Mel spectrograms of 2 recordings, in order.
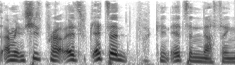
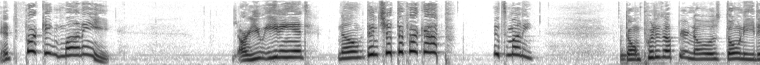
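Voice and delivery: exasperated rant; 9 semitones higher, faster than usual. Real, not acted. Ranting at complaining vegans.

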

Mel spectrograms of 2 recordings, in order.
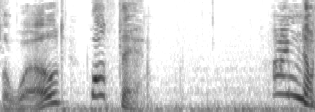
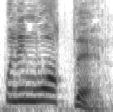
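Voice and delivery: incredulous; 14 semitones higher, 4 dB louder, faster than usual. Acted. Quarrel over broken engagement.

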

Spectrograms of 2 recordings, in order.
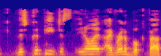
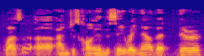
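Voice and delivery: normal talking voice

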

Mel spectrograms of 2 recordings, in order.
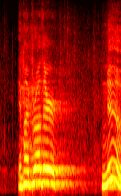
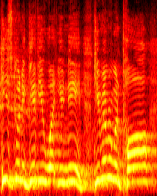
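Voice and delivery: higher, emphatic preaching; impassioned preaching; 4 semitones higher than usual. Real, not acted. Preacher promising God's help in that fight, impassioned. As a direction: drive the promise home to the listeners.

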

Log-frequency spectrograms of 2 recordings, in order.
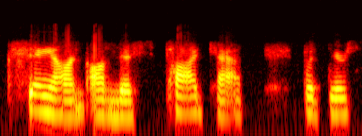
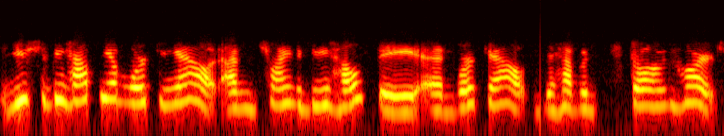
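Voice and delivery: higher-pitched mock-indignant retort; playful protest; 7 semitones higher than usual. Patient telling the doctor off before surgery, playful protest. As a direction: plead your case in a high, lively voice.

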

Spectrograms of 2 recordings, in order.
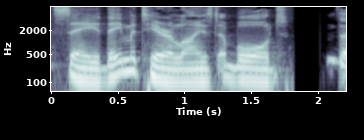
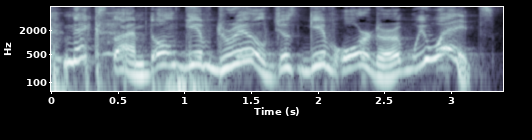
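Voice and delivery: high-pitched mock Russian scolding; comic Russian accent, pitched way up; 10 semitones higher than usual. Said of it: "this is my best Russian accent".

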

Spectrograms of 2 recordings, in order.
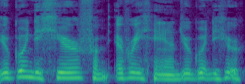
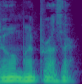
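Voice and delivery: much lower, gentle counsel; tender pastoral reply; 4 semitones lower than usual. Retold or imitated. Pastor gently counselling the angry young man, low and tender. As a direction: soothe him like a caring pastor. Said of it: "I said".

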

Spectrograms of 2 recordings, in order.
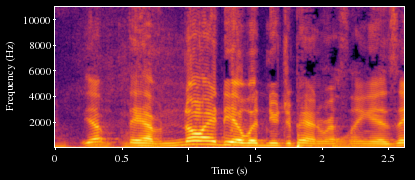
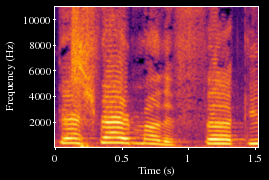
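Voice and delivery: Cornette impression; 11 semitones higher, 5 dB louder, slower than usual.

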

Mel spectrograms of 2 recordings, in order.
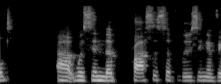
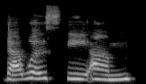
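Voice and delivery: higher, halting voice close to tears; tearful; 4 semitones higher than usual. Real, not acted. Mother explaining to interviewer why this part makes her cry, tearful. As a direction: explain it while recovering from crying. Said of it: "I still cry when I tell that part".

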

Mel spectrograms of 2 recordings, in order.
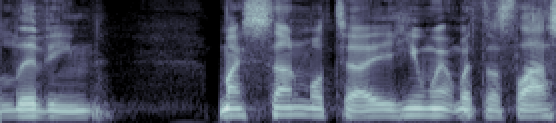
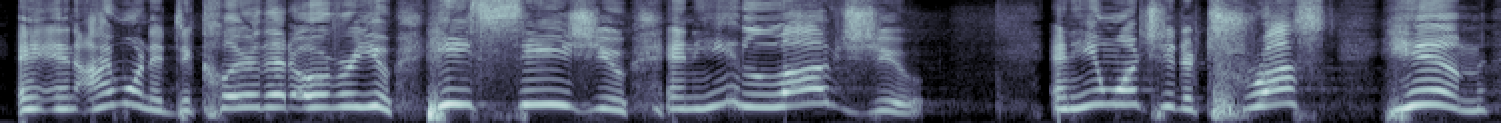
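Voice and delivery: preaching declaration; 12 semitones higher than usual. Acted. Declaring blessing over congregation.

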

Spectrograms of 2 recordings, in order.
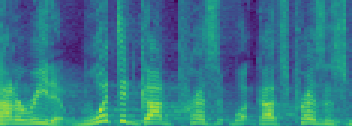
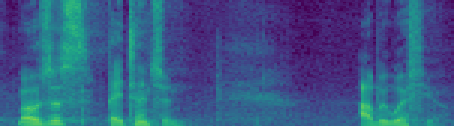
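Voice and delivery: soft, lower and hushed; God reassuring; 9 semitones lower, 10 dB quieter than usual. Acted. God promising Moses his presence, soft and hushed. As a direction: reassure him gently as God would.

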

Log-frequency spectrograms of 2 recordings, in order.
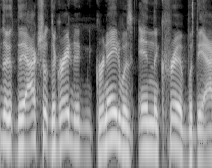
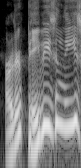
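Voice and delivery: incredulous; 12 semitones higher than usual. Retold or imitated. Incredulous quote about thrown cribs.

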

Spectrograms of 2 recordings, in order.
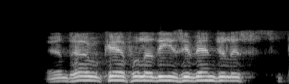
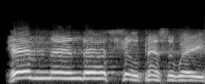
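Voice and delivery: fervent proclamation; 8 semitones higher, 4 dB louder than usual. Acted. Quoting Jesus, raised and fervent.

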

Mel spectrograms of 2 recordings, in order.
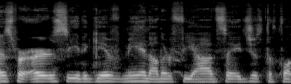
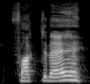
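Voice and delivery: toast; 4 semitones higher, 7 dB louder than usual. Acted. Toast, raising the glass.

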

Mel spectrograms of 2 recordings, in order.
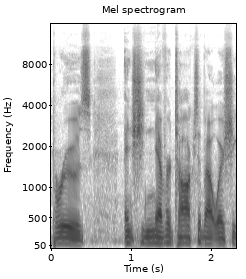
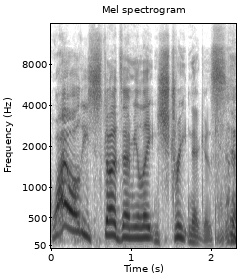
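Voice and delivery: incredulous quote; 9 semitones higher, 4 dB louder than usual. Retold or imitated. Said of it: "The way he said it killed me".

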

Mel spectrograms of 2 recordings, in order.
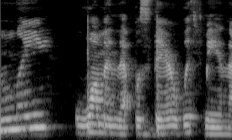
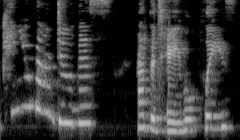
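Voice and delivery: high-pitched, beseeching imitation; mock pleading objection; 13 semitones higher than usual. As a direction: beg them to stop, pitched way up.

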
